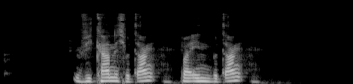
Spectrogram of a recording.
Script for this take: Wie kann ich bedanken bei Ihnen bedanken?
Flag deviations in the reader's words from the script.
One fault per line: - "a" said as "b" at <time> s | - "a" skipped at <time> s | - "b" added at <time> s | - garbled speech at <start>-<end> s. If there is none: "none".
none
